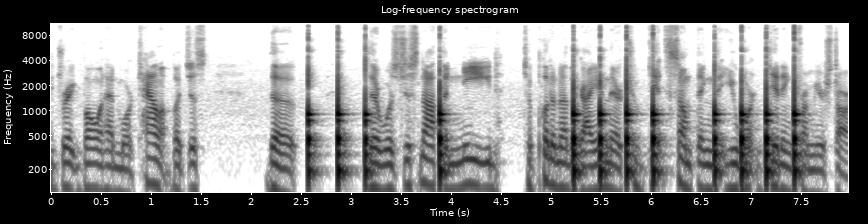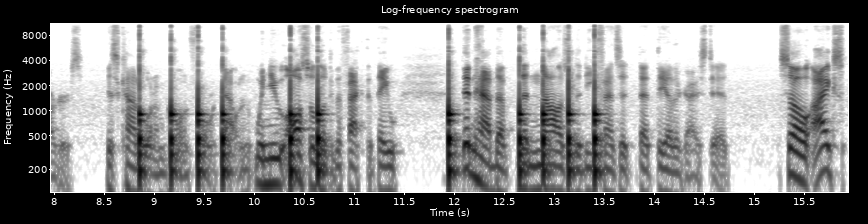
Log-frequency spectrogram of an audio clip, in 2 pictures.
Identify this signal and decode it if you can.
Tap code, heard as knocks on wood, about 4 knocks a second, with speech in English. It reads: LTRD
